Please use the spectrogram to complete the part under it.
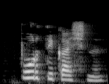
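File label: "пуртікасьны", Komi, female; kpv audio dict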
